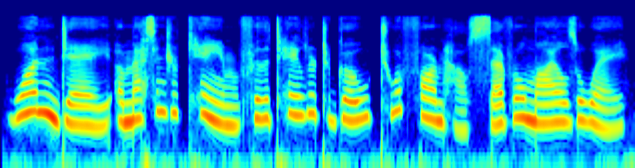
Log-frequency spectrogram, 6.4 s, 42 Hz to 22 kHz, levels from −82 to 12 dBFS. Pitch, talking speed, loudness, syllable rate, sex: 255 Hz, 150 wpm, -15 LUFS, 4.4 syllables/s, female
